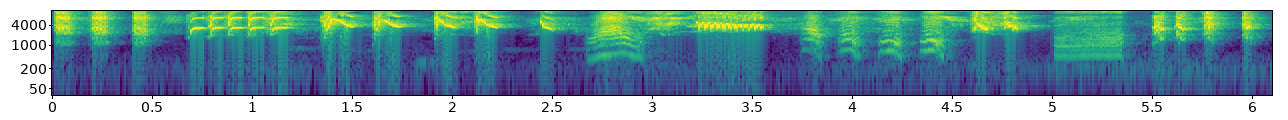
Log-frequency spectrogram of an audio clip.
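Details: Black-winged myna in a busy varied song: harmonic stacked whistles, rasping squawks, nasal notes and sharp pips in quick succession.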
